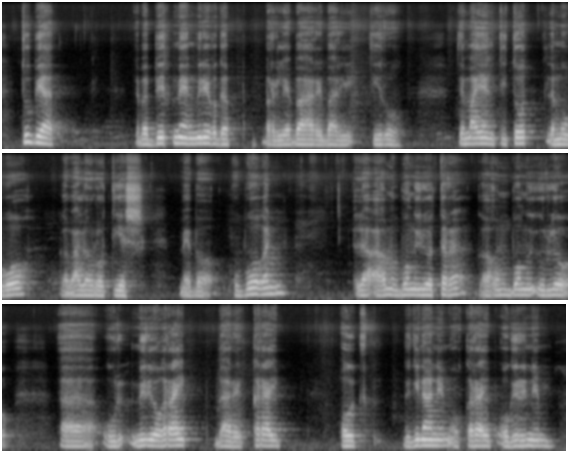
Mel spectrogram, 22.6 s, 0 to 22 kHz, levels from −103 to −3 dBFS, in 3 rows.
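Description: No technical faults can be heard in this recording.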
